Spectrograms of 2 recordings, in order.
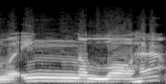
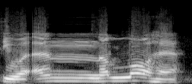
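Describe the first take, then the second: First: Said in the usual way. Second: وأن الله said "wa-anna"; open hamza. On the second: Shown as a demonstration. Teacher showing the variant, وأن with an a-hamza. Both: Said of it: "قرأها بفتح الهمزة".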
